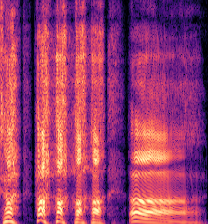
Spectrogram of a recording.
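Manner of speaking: high, loud mock guffaws trailing into "ah"; loud tavern laughter. Game master acting rowdy drinkers in the inn, hearty fake laughter. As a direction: belt out a hammed-up crowd laugh.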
